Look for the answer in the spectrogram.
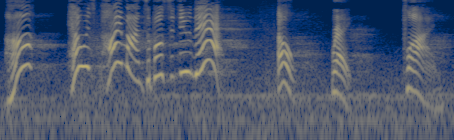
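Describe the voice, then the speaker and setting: A woman voicing a tiny, bubbly fairy-like girl companion in a video game, who refers to herself in the third person in a cheeky, excitable way. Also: extremely high pitch, a little slow, slight background noise, heavily acted. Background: game soundtrack music.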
